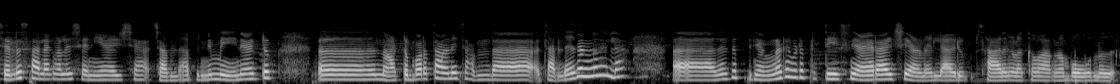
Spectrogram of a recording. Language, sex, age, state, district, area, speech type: Malayalam, female, 18-30, Kerala, Idukki, rural, spontaneous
